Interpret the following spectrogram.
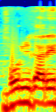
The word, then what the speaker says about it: Bvlgari: বুলগারি নামের যেমন বি এর পরে ভি, কিন্তু আমরা উচ্চারণ করি ইউ, এরকমই চমৎকার একটা রহস্যময়তা এর ভেতরে আছে।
